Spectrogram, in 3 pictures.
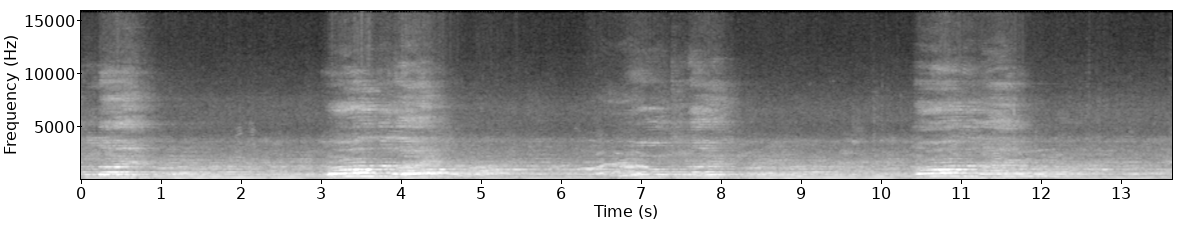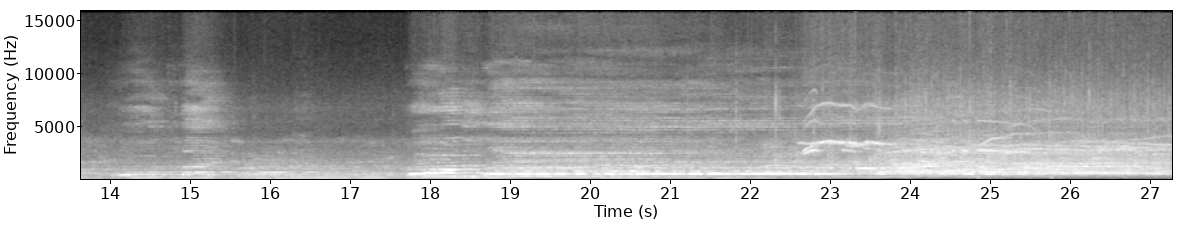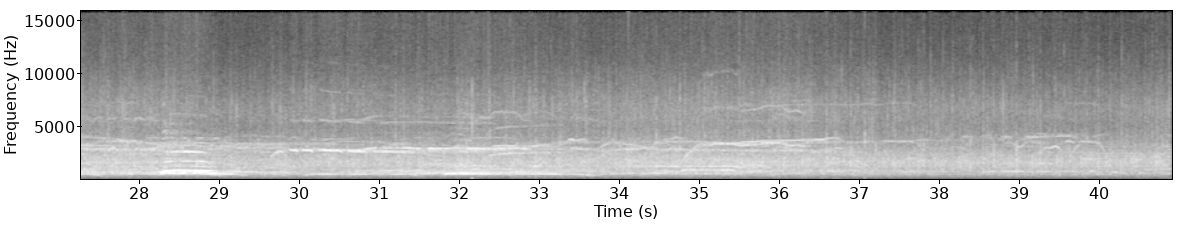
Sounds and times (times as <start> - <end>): Applause: 21.8 - 40.9.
